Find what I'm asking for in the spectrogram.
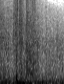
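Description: A heavy, loud blast of gunfire from a giant cannon booms out, a dense rumble with a couple of sharper cracks inside it.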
